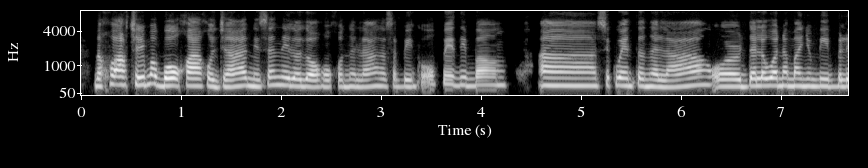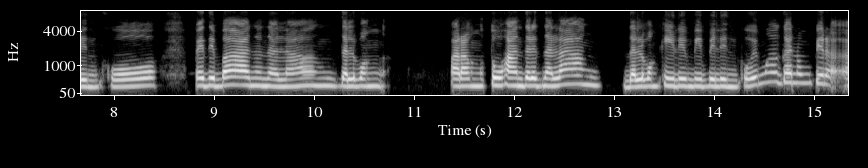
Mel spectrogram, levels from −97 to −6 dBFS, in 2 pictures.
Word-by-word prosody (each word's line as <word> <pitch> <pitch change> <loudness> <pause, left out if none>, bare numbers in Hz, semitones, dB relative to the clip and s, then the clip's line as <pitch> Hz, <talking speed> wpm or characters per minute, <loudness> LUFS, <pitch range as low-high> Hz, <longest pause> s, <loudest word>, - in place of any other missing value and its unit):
Naku, 220 +6 -2
actually, 255 -1 +4
maboka 230 -4 +5
ako 220 -2 -1
diyan. 205 +4 +1
Minsan 225 +4 -2
niloloko 210 -4 +1
ko 205 - -5
na 205 0 -4
lang, 210 +2 -4
sabihin 205 -1 -6
ko, - - -6
"Oh, - - -11
puwede 255 -3 -4
bang, 125 - -2 0.3
ah, 235 -1 +1
₱50 230 -2 -2
na 210 - +1
lang 215 +6 -1
or 210 -3 +2
dalawa 230 +2 +3
naman 225 -1 0
'yong 215 - -2
bibilhin 210 -2 -2
ko. 215 +4 -2 0.3
Puwede 235 0 +2
ba, 250 +2 +4
ano 235 -1 -3
na 215 -2 -1
lang, 230 +2 -4
dalawang, 220 0 -1 0.7
parang 220 0 +1
₱200 235 -1 +3
na 225 0 -1
lang, 260 -1 -3 0.2
dalawang 215 +3 0
kilo 225 -1 -1
'yong 220 - 0
bibilhin 215 -1 -1
ko." 220 +3 0
'Yong 265 - -6
mga 340 +1 -6 0.2
gano'ng 310 0 -6
piraha 295 +2 -3
225 Hz, 170 wpm, -23 LUFS, 210-235 Hz, 0.7 s, maboka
